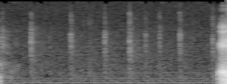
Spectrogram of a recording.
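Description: Near silence broken by several faint ticks of chalk tapping and scratching on a blackboard as a word is written.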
